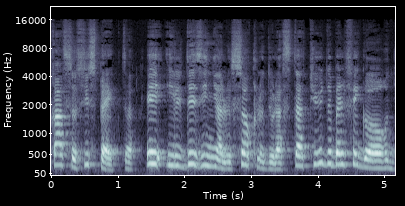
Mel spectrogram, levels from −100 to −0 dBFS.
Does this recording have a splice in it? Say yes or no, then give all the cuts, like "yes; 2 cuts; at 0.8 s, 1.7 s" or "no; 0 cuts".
yes; 1 cut; at 1.3 s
